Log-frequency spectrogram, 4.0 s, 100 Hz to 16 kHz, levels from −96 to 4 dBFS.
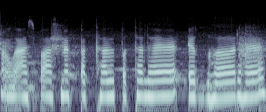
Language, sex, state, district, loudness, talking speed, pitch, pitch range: Chhattisgarhi, female, Chhattisgarh, Sarguja, -16 LUFS, 120 wpm, 200 Hz, 195-210 Hz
